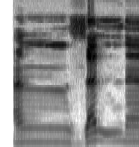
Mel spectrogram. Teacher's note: نون ساکن ہے، اس پر اخفا ہوگا، زا کو تھوڑا سختی کے ساتھ پڑھنا ہے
